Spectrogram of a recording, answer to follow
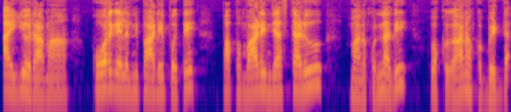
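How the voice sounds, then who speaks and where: Woman voicing a doting, dramatic older mother, lower voice. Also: moderate pace, lightly acted. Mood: pleading, insistent. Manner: scolding, pleading, dramatic. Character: doting, nagging older mother who pleads and threatens. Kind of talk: moral story character voice.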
